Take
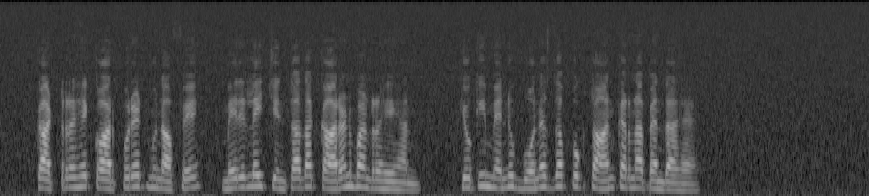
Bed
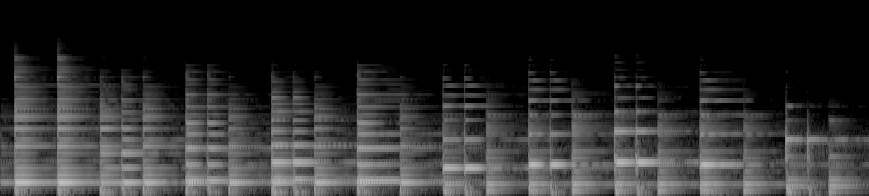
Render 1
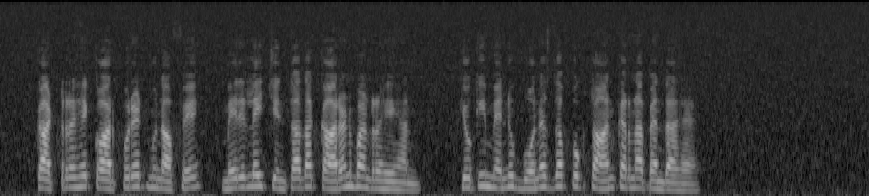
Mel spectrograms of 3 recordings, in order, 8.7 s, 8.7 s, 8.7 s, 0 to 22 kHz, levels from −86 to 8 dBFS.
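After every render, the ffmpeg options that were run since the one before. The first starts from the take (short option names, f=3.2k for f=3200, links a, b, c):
-af "afftdn=nr=6:nf=-46"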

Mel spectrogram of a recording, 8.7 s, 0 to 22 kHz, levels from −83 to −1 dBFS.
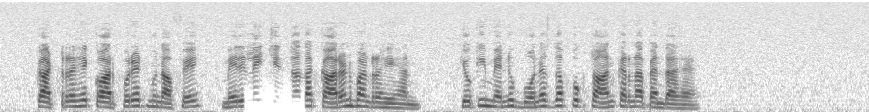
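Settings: -filter_complex "[0:a]asplit=3[a][b][c];[a]afade=t=out:st=2.42:d=0.02[d];[b]highpass=f=1.2k:w=0.5412,highpass=f=1.2k:w=1.3066,afade=t=in:st=2.42:d=0.02,afade=t=out:st=3.05:d=0.02[e];[c]afade=t=in:st=3.05:d=0.02[f];[d][e][f]amix=inputs=3:normalize=0"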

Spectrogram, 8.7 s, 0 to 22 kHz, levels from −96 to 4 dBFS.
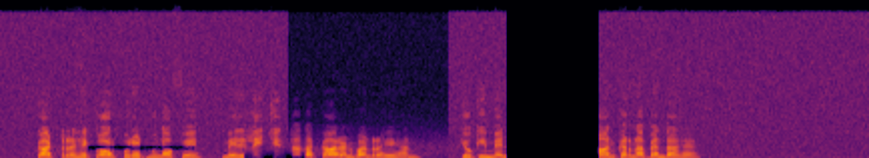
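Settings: -filter_complex "[0:a]asettb=1/sr,asplit=3[a][b][c];[a]atrim=end=0.884[d];[b]atrim=start=0.88:end=1.95,asetpts=PTS-STARTPTS,afade=t=in:d=0.004:c=qsin,afade=t=out:st=1.066:d=0.004:c=qsin,asuperstop=centerf=1500:order=12:qfactor=1.6[e];[c]atrim=start=1.946[f];[d][e]acrossfade=d=0.004:c1=hsin:c2=qsin[g];[g][f]acrossfade=d=0.004:c1=qsin:c2=hsin,asettb=1/sr,asplit=3[h][i][j];[h]atrim=end=2.874[k];[i]atrim=start=2.87:end=4.48,asetpts=PTS-STARTPTS,afade=t=in:d=0.004:c=qsin,afade=t=out:st=1.606:d=0.004:c=qsin,acrossover=split=220 2500:gain=0.0891 1 0.0794[l][m][n];[l][m][n]amix=inputs=3:normalize=0[o];[j]atrim=start=4.476[p];[k][o]acrossfade=d=0.004:c1=hsin:c2=qsin[q];[q][p]acrossfade=d=0.004:c1=qsin:c2=hsin,asplit=3[r][s][t];[r]atrim=end=5.06,asetpts=PTS-STARTPTS,afade=t=out:st=5.056:d=0.004:c=hsin[u];[s]atrim=start=5.06:end=5.98,asetpts=PTS-STARTPTS,volume=0[v];[t]atrim=start=5.98,asetpts=PTS-STARTPTS,afade=t=in:d=0.004:c=hsin[w];[u][v][w]concat=n=3:v=0:a=1"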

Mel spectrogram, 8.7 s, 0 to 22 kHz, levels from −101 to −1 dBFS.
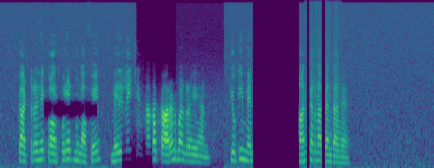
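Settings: -filter_complex "[0:a]asettb=1/sr,asplit=3[a][b][c];[a]atrim=end=1.034[d];[b]atrim=start=1.03:end=1.69,asetpts=PTS-STARTPTS,afade=t=in:d=0.004:c=qsin,afade=t=out:st=0.656:d=0.004:c=qsin,asplit=2[e][f];[f]adelay=20,volume=-12dB[g];[e][g]amix=inputs=2:normalize=0,atrim=end_sample=29106[h];[c]atrim=start=1.686[i];[d][h]acrossfade=d=0.004:c1=hsin:c2=qsin[j];[j][i]acrossfade=d=0.004:c1=qsin:c2=hsin,asettb=1/sr,asplit=3[k][l][m];[k]atrim=end=2.724[n];[l]atrim=start=2.72:end=3.52,asetpts=PTS-STARTPTS,afade=t=in:d=0.004:c=qsin,afade=t=out:st=0.796:d=0.004:c=qsin,lowpass=f=1.2k:t=q:w=2.5[o];[m]atrim=start=3.516[p];[n][o]acrossfade=d=0.004:c1=hsin:c2=qsin[q];[q][p]acrossfade=d=0.004:c1=qsin:c2=hsin,asettb=1/sr,asplit=3[r][s][t];[r]atrim=end=6.094[u];[s]atrim=start=6.09:end=6.83,asetpts=PTS-STARTPTS,afade=t=in:d=0.004:c=qsin,afade=t=out:st=0.736:d=0.004:c=qsin,aeval=exprs='val(0)*gte(abs(val(0)),0.0224)':c=same[v];[t]atrim=start=6.826[w];[u][v]acrossfade=d=0.004:c1=hsin:c2=qsin[x];[x][w]acrossfade=d=0.004:c1=qsin:c2=hsin"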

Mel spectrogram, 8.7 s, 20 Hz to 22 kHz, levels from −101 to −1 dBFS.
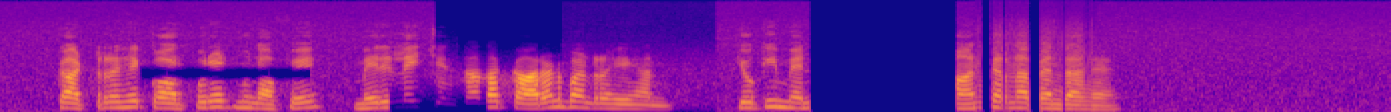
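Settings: -filter_complex "[0:a]acrossover=split=8700[a][b];[b]acompressor=threshold=-55dB:ratio=4:attack=1:release=60[c];[a][c]amix=inputs=2:normalize=0,highpass=60"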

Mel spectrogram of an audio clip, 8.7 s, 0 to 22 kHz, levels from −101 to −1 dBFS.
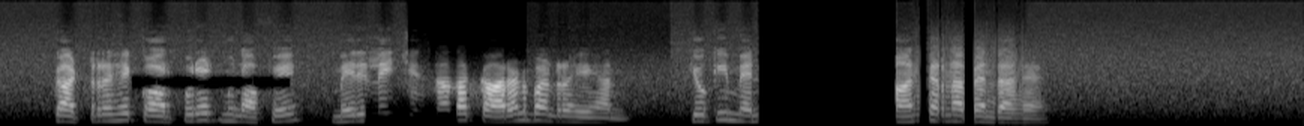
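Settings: -filter_complex "[0:a]highpass=1.5k,acrossover=split=4200[a][b];[b]acompressor=threshold=-60dB:ratio=4:attack=1:release=60[c];[a][c]amix=inputs=2:normalize=0"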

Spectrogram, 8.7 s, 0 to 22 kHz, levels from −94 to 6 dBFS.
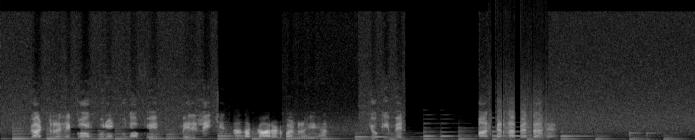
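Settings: -filter_complex "[1:a]volume=-26dB[a];[0:a][a]amix=inputs=2:normalize=0"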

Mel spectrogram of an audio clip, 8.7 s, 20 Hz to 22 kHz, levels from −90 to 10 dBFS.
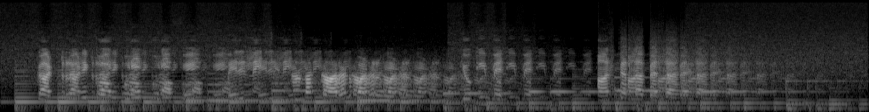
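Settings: -filter_complex "[0:a]asplit=2[a][b];[b]adelay=18,volume=-12dB[c];[a][c]amix=inputs=2:normalize=0,aecho=1:1:299|598|897|1196|1495|1794:0.501|0.246|0.12|0.059|0.0289|0.0142"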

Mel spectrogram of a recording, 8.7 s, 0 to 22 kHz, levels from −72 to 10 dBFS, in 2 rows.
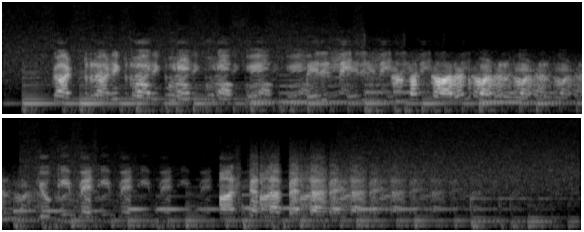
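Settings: -af "volume=10.5dB"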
